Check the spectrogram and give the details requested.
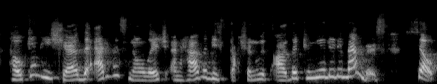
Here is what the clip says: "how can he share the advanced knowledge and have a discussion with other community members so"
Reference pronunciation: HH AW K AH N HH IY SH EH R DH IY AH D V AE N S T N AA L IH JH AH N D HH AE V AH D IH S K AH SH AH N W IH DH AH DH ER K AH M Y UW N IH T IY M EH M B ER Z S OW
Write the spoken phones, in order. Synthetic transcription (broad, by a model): HH AW K AH N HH IY SH EH R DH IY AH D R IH S N AA L IH JH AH N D HH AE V AH D IH S K AH SH AH N W IH DH AH DH ER K AH M Y UW N IH T IY M EH M B ER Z S OW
